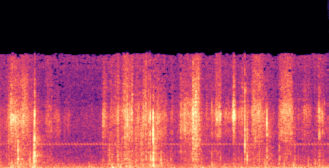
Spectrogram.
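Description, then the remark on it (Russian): Crisp paper crinkling and rustling of a printed waybill form in irregular bursts, with sharp bright crackles scattered over about three seconds, fairly quiet and with no voices. “А хрустит, как серый червонец.”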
